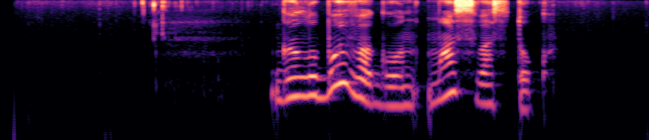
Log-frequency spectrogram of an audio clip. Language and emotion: Russian, neutral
